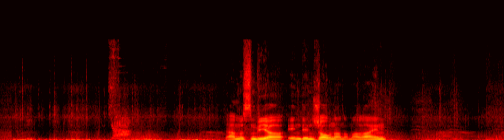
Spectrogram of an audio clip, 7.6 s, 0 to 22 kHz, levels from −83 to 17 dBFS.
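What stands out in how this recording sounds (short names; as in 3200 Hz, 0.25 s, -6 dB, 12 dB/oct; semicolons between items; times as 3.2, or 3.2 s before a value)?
tremolo triangle 1.1 Hz, depth 80%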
